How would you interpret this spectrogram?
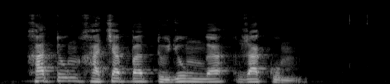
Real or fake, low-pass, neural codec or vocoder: real; 10.8 kHz; none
